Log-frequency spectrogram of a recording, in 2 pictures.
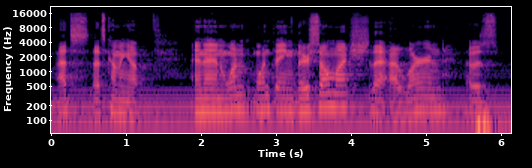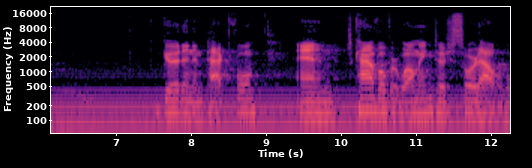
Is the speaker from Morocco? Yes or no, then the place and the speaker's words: yes; Fez, Fès-Meknès, Morocco; also born or lived in United States; well, you know, I grew up in Morocco, haven't lived too much in the U.S.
